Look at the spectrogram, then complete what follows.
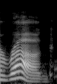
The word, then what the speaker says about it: rug: 어떻게 시작해요?이 단어는 r로 시작해요. 그러니까 읽으실 때 러그라고 읽으면 안 되죠. 굴려 읽어야 돼요.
